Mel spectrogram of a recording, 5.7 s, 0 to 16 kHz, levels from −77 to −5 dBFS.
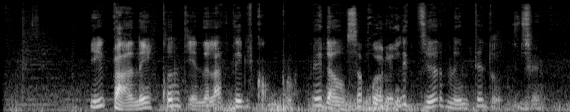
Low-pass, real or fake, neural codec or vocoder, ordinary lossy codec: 14.4 kHz; fake; codec, 44.1 kHz, 3.4 kbps, Pupu-Codec; AAC, 96 kbps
